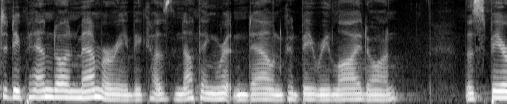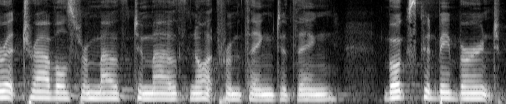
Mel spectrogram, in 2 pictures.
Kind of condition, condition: setting, live audience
